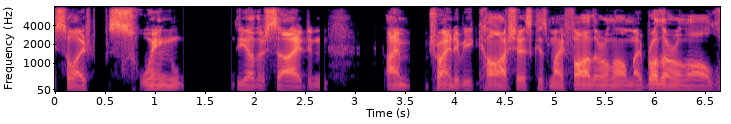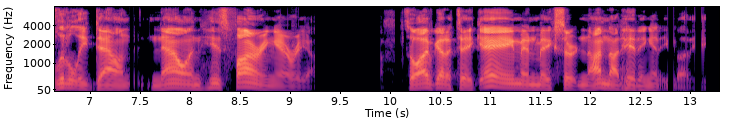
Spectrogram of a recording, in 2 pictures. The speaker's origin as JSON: {"language": "English", "region": "Indiana", "country": "United States", "tie": "born or raised there", "said": "I was born in Indiana"}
